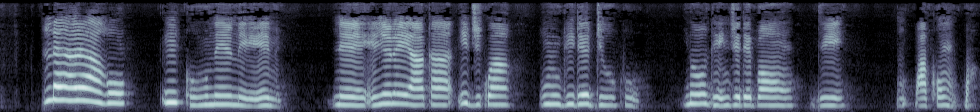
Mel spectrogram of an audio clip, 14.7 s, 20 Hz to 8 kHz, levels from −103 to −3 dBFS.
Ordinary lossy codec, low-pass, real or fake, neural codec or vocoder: MP3, 32 kbps; 7.2 kHz; fake; codec, 44.1 kHz, 1.7 kbps, Pupu-Codec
